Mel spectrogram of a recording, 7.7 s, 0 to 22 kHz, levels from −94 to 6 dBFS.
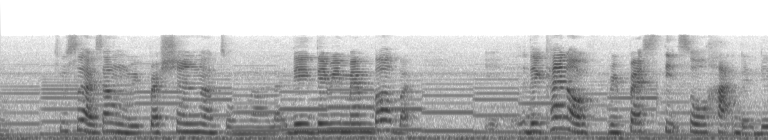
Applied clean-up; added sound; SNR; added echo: none; Wind instrument, woodwind instrument; 10 dB; none.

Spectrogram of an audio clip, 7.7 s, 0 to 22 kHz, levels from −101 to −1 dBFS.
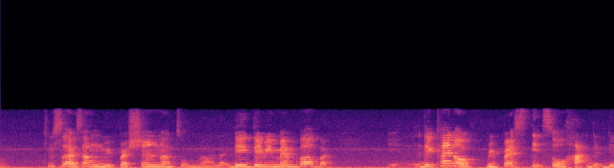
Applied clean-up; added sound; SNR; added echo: none; none; none; none.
